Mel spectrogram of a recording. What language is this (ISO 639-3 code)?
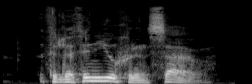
kab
